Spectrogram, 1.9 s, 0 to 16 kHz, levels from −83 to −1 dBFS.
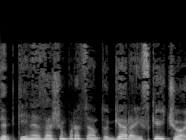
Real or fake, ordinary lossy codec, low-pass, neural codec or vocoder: fake; MP3, 48 kbps; 14.4 kHz; autoencoder, 48 kHz, 32 numbers a frame, DAC-VAE, trained on Japanese speech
